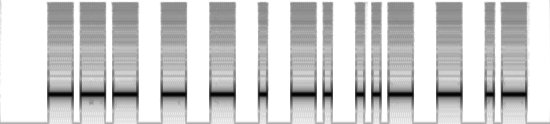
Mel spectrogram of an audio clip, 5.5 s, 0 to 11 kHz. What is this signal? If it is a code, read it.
Morse code, heard as a keyed tone, about 15 wpm, 800 Hz. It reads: OTTENUTA
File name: morse mp3 / ITALIEN texte clair 2 vitesse 14 mots minute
